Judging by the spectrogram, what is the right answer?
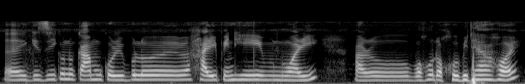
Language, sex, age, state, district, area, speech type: Assamese, female, 18-30, Assam, Darrang, rural, spontaneous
